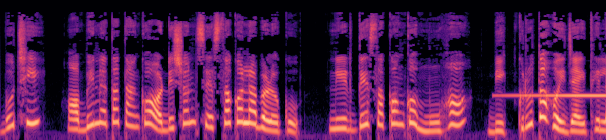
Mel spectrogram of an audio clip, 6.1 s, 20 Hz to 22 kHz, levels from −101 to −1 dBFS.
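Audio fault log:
4.92–6.07 s, loudspeaker feedback squeal: a steady 1.5 kHz tone swells over about a second until it is roughly as loud as the speech, and it runs to the end. The microphone is hearing its own loudspeaker, and at that frequency the loop gain exceeds one.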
